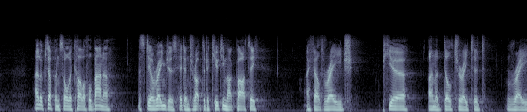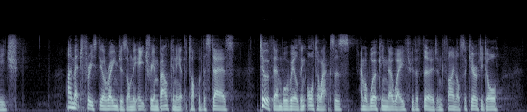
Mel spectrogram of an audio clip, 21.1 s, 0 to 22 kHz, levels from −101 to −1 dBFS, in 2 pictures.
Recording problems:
high frequencies cut off; noticeable; nothing above 5.5 kHz

